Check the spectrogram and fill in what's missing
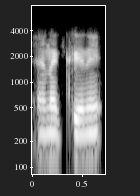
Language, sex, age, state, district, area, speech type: Tamil, male, 18-30, Tamil Nadu, Nagapattinam, rural, conversation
